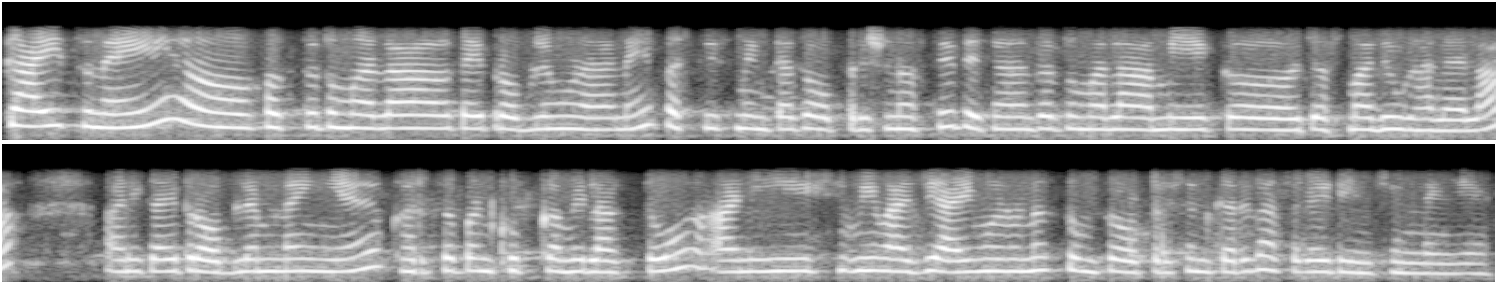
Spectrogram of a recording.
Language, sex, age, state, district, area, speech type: Marathi, female, 45-60, Maharashtra, Buldhana, rural, conversation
